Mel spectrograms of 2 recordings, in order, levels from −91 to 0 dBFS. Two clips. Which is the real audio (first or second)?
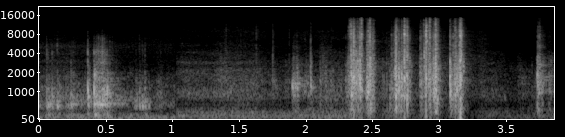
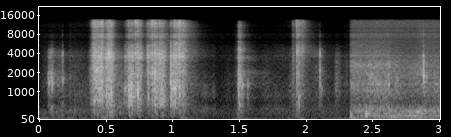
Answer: first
